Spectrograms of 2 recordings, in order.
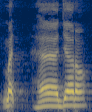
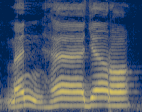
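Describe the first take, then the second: First: Man hajara said rigid and choppy; stiff recitation. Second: Man hajara slow and flowing, nun clear; supple recitation. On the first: Teacher showing stiff wrong reading. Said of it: "kaku sekali seperti". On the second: Teacher showing the correct smooth reading. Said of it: "bacanya tetap lentur". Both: Shown as a demonstration.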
